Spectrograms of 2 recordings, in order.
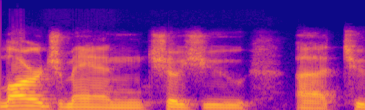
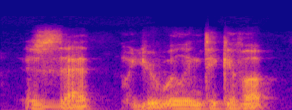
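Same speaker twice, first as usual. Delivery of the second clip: low gravelly voice, lower, quieter; 5 semitones lower, 4 dB quieter than usual. Voicing the silent cover man replying to you, in a low gravelly voice. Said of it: "It is a low, like gravel voice".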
